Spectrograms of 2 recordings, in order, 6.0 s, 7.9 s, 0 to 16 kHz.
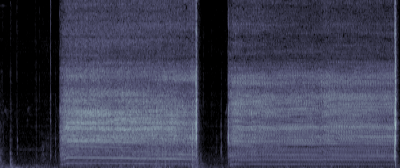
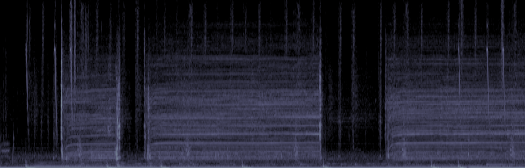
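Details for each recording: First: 1989 Toyota van, original driver's-side power window motor/regulator, worst when closing: two runs of loud high whining buzz that slows and drags toward each end with a thunk at the stop, the motor struggling. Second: 1989 Toyota van's original window motor bench-run up and down; a smooth, even whir, much less noisy than the struggling driver's side, though the owner hears a slight pitch difference between up and down.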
